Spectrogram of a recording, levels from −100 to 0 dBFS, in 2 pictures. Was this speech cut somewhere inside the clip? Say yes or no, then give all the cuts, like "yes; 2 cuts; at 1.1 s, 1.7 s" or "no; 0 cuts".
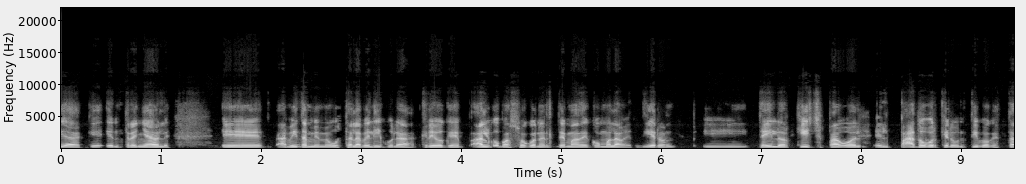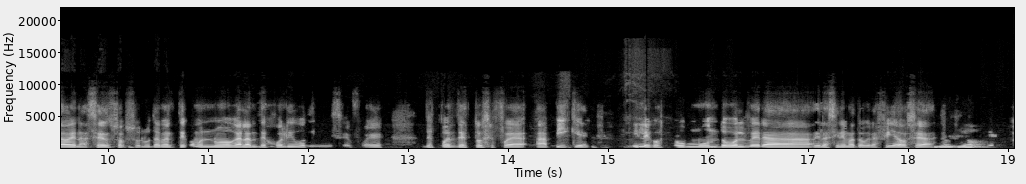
yes; 3 cuts; at 3.6 s, 8.0 s, 17.0 s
